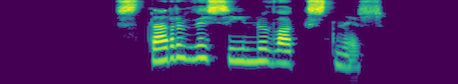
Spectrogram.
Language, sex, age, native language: Icelandic, male, 7, Icelandic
